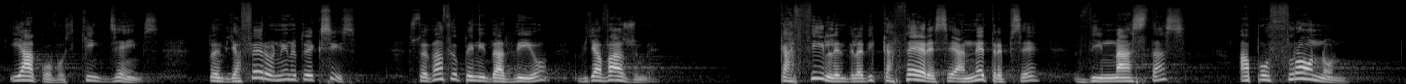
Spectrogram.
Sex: male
